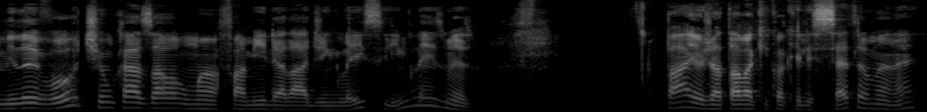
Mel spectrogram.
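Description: A man's voice: mid-range voice, bright, forceful tone, clear, resonant tone. A young man, co-hosting a podcast and telling a story in a laid-back, slangy way. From Brazil. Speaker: podcast co-host. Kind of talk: casual chat.

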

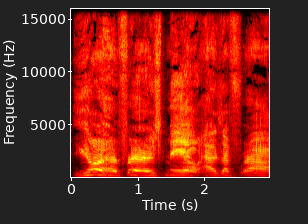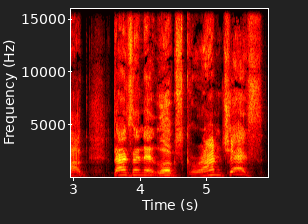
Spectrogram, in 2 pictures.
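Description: A man voicing a vengeful old witch hag in a storybook, shrill, with a slow, drawn-out, taunting delivery. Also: gravelly, bright, forceful tone, exaggerated voice. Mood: mock-sweet taunting.

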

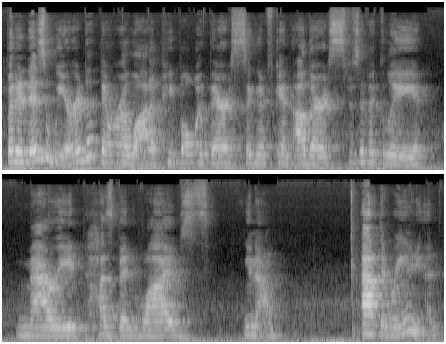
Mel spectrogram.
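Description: A woman's voice: mid-range voice, normal speed, echoey room, slight background noise. A woman, hosting her own podcast and telling rambling, self-deprecating stories in casual chat. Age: 20s. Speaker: podcast host.

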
